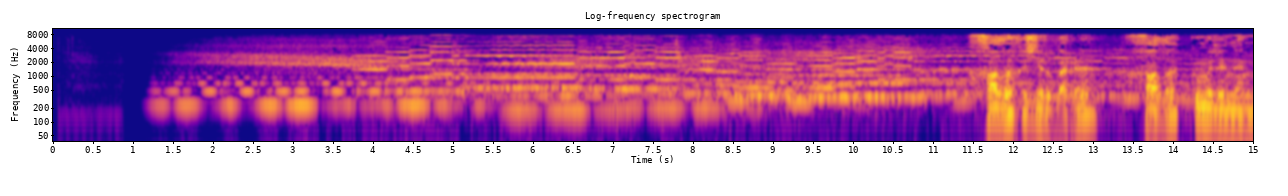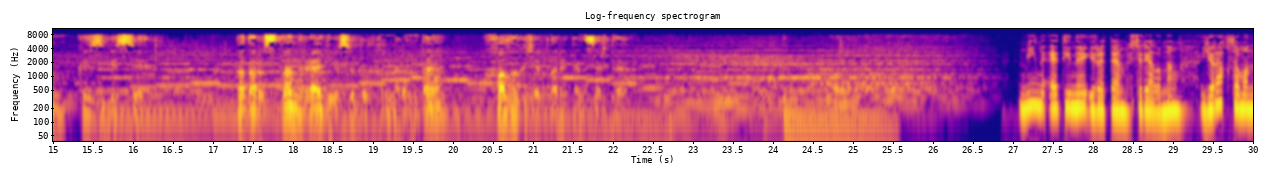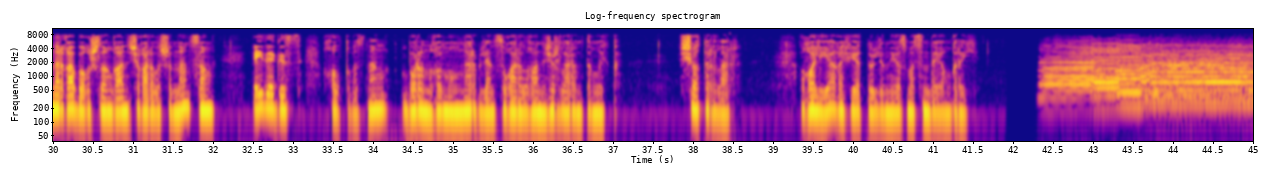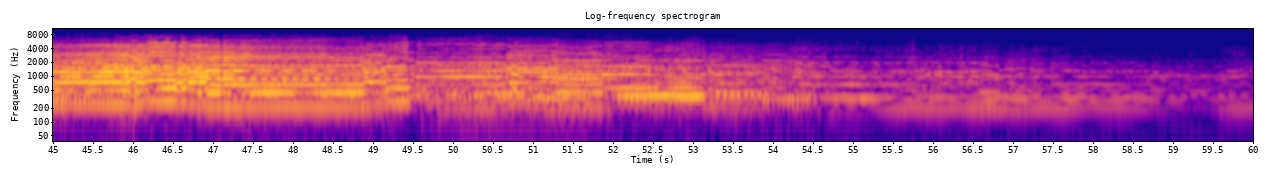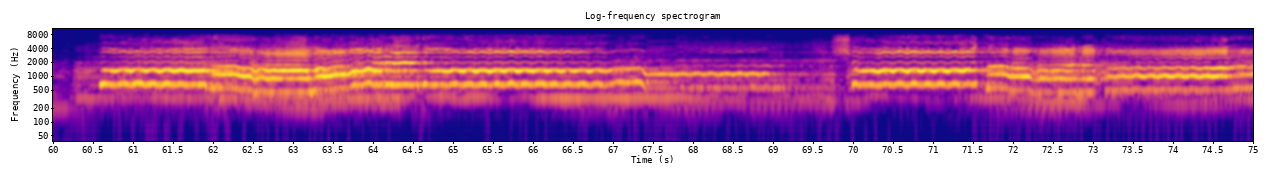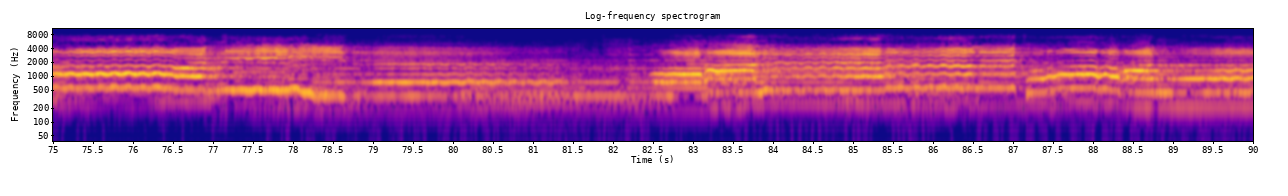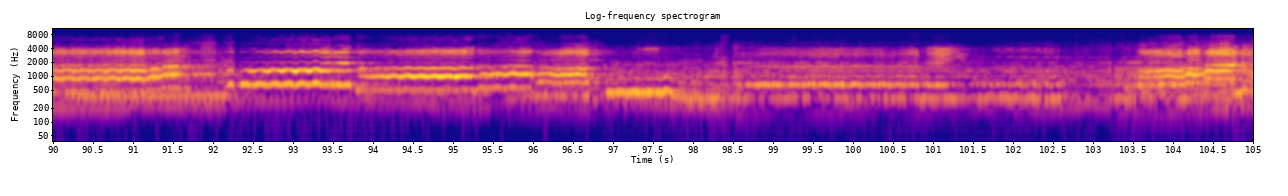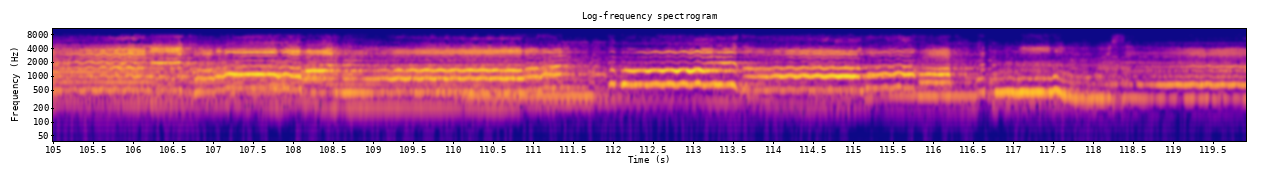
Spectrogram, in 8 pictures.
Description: Татар халык көйләре (16.12.23)
Бүген без сезнең игътибарга радио фондында сакланган җырлардан төзелгән концерт тыңларга тәкъдим итәбез.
